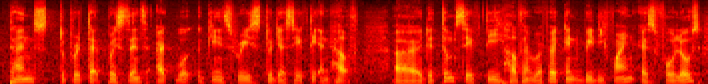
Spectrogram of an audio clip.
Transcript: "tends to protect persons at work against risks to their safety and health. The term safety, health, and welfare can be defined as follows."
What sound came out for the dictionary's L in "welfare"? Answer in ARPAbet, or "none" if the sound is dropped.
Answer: none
